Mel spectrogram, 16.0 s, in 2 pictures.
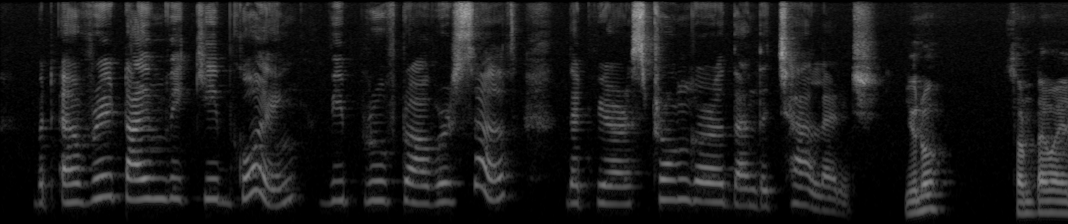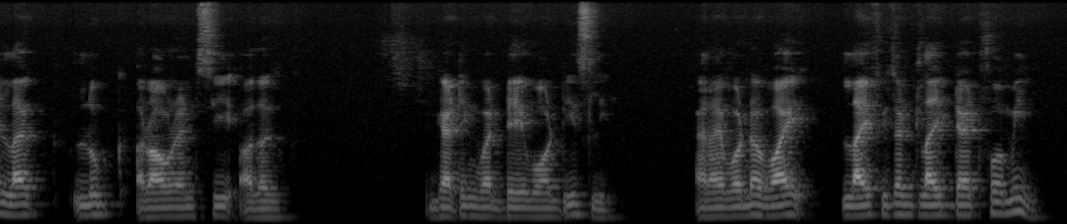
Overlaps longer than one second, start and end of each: none

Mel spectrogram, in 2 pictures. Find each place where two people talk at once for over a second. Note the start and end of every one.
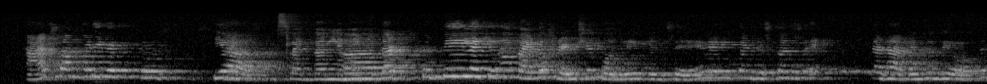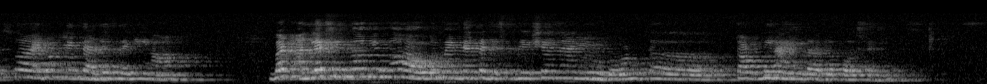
none

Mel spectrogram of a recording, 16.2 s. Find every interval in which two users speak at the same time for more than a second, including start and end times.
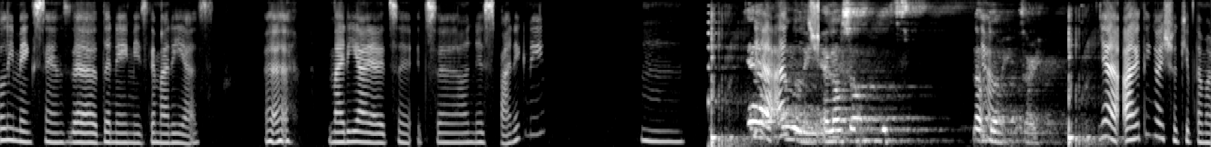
10.1-11.3

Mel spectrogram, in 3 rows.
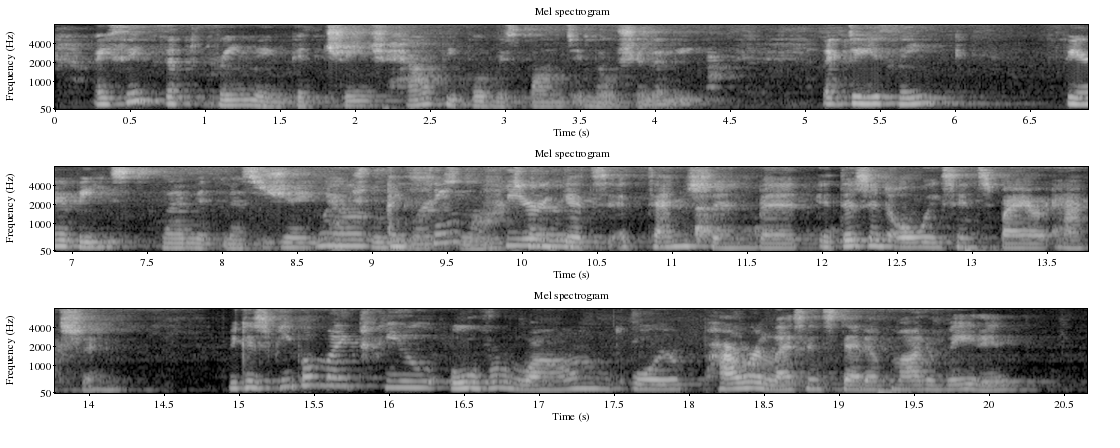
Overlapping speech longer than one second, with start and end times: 8.6-10.4

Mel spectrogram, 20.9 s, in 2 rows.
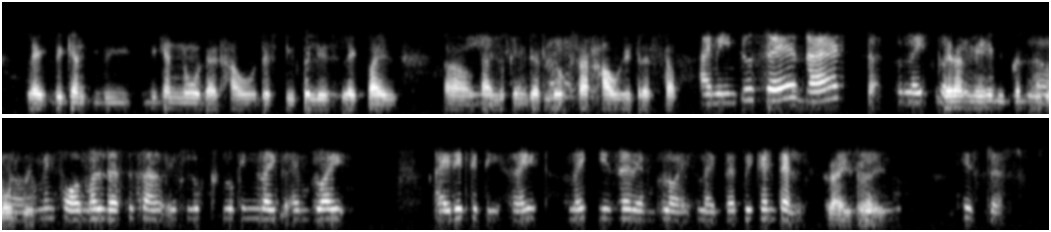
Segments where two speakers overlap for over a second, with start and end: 4.6-6.0

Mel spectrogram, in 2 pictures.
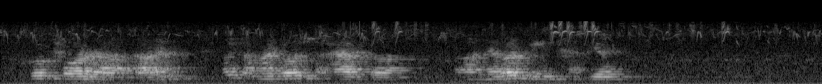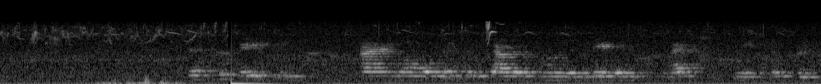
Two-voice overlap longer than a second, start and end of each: none

